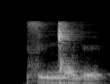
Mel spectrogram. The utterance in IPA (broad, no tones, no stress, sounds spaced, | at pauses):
z i ŋ͡ǀ ɔ j e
